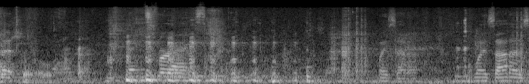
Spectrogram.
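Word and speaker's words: Wayzata: Is staff now ready for, I've been corrected on the pronunciation of, wait. Wyzetta. Wyzetta? Wyzetta. You got it. Okay. Thanks for asking. Wyzetta.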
